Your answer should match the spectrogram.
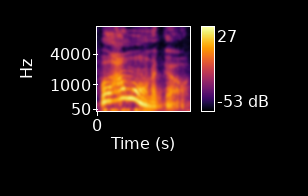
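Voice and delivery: put-on high, loud little girl insisting; a small girl demanding to go too; insistent child. Daughter insists to her mother that she go too, high whiny child.

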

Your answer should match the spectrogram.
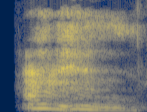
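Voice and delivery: a quick rough clearing of the throat. Real, not acted. Choked-up son telling of his dad's death, clears throat. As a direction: clear the throat before going on. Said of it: "Gotta clear me throat".

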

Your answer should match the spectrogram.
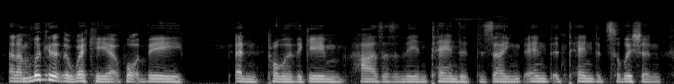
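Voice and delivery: usual speaking voice

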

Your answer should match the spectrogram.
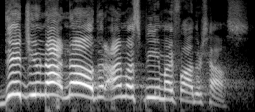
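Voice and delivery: put-on boy answering his parents, loudly; indignant shout. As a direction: fire the question back. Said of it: "So Jesus turns it to this".

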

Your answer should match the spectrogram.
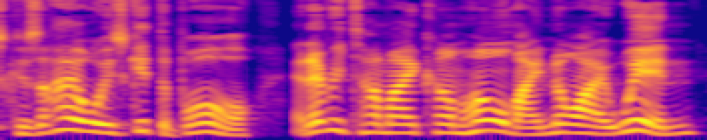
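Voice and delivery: high, giddy dog voice; Will Ferrell's dog voice. Retold or imitated. Will Ferrell's dog gushing about fetch, high giddy voice. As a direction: bounce it up high like a happy dog. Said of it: "He goes".

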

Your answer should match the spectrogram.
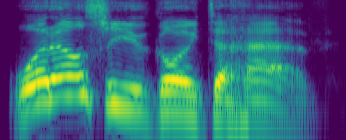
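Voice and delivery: high, loud captain's question; hearty long-distance holler; called out. A narrator's reading. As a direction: call it across the river. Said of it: "he called".

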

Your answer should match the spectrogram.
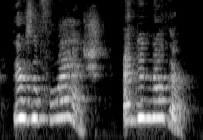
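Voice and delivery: high, loud and thrilled; delighted. Acted. Frida watches the light show, thrilled. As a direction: marvel at every flash.

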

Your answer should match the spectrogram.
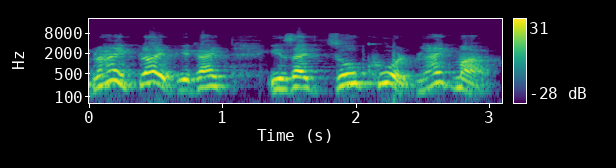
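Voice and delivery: high mock pleading voice; begging trolls. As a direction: beg in a squeaky high voice, mocking them. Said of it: "ein paar neue Typen sagen". (Trolle im Chat betteln, hohe spöttische Flehstimme)

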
